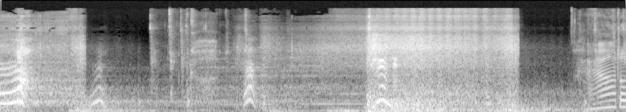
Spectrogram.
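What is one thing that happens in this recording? A large orb bursts with a loud blast.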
